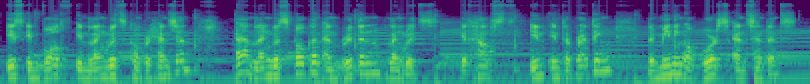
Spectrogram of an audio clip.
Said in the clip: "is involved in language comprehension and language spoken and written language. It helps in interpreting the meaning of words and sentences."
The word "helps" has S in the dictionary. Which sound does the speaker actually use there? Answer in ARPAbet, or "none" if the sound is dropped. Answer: S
